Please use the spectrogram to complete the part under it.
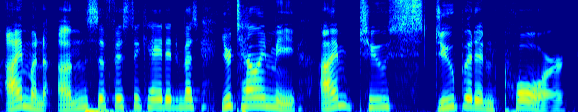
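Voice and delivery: normal talking voice

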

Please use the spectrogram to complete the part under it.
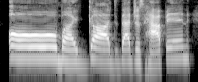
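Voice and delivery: imitated amazement, long drawn-out opening; stunned excitement. Detectives in the van hearing the confession, stunned excitement. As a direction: stretch out the opening in mock disbelief. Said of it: "losing their minds".

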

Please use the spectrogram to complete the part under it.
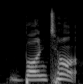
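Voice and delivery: attempted French pronunciation of "Bon Temps"; French accent. Shown as a demonstration. Host trying out the tea brand's name, French accent. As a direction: say "Bon Temps" the French way, silent final consonants. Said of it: "try to say it in a French accent".

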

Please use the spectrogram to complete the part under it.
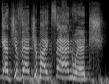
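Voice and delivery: high, slow mock-Aussie; bad Australian accent. Joking as the Australian chick, bad Australian accent. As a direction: ham up a fake Australian accent. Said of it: "shitty Australian accent".

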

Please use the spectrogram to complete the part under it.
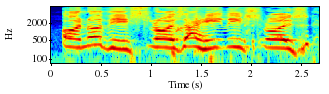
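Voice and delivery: slow, drawn-out mock moan; mock whining. Guest grumbling about paper straws, mock whining. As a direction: complain like a fussy wedding guest.

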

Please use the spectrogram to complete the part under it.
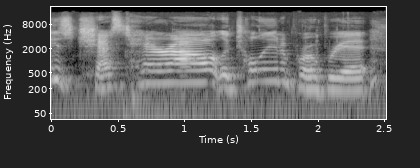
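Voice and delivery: usual speaking voice

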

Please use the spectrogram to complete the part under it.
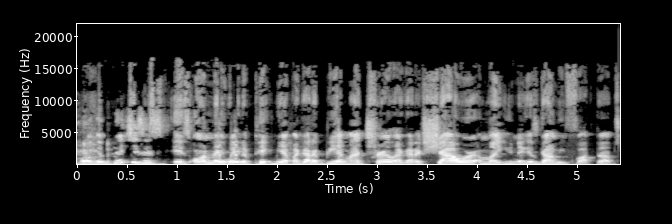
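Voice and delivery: high, loud re-enacted complaint; indignant rant. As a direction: rant at the guards, mock outraged.

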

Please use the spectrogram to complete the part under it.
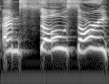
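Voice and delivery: high, drawn-out pleading apology; flustered apology. Retold or imitated. Patient apologizing to nurse for missing check-in, flustered.

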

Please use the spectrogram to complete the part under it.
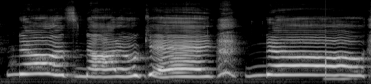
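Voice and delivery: high tearful pleading; crying child. Retold or imitated. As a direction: plead through tears, high. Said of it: "And I start crying".

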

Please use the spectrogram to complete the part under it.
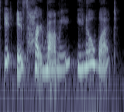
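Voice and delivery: lightly imitated small child, pitched high; upset little kid. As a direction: mimic a little girl confiding a grievance. Voicing upset four-year-old daughter.

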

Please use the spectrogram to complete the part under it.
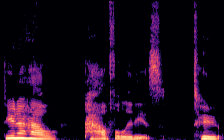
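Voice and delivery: usual speaking voice

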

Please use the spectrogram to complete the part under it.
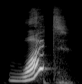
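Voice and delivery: high, gasped disbelief; gasp, then question it way up high; gasping shock. Real, not acted. Co-host reacting to comment on her top, gasping shock.

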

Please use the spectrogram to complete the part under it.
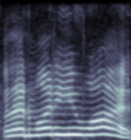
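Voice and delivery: very high, mock-exasperated outburst; comic frustration, pitch shooting up; exasperated parent. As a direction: play a parent at the end of their rope. Acted exasperated parent answering tantrum.

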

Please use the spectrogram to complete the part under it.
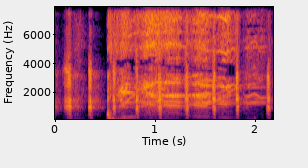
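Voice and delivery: squealing burst of laughter; a real, high squealing laugh; high shrieking laugh. Real, not acted. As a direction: let out a high shrieking cackle. Laughing after a rant.

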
